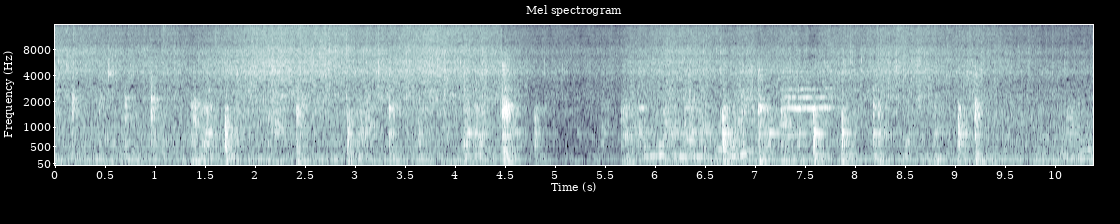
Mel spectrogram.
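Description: Minced garlic and ginger sizzling steadily in hot oil in a wok, with a wooden spatula scraping and knocking against the pan as it is stirred.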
